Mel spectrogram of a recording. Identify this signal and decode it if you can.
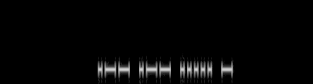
Morse code, heard as a keyed tone, about 34 wpm, 700 Hz. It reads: WW5T
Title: USA Call Signs - 4 Characters - 35wpm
